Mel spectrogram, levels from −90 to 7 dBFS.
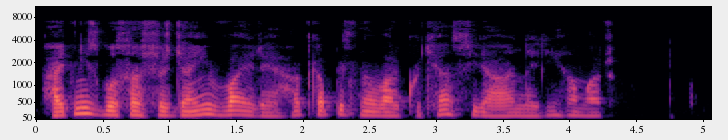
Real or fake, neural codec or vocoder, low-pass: real; none; 7.2 kHz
